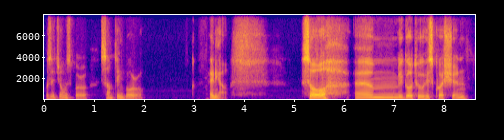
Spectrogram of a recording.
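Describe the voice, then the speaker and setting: A man's voice: medium pitch, expressive, slow pace, long pauses, mellow. A middle-aged man, a Farsi speaker, hosting a live advice stream and reading out viewer questions, rambling and often correcting himself. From Iran. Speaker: host.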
